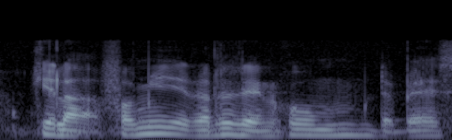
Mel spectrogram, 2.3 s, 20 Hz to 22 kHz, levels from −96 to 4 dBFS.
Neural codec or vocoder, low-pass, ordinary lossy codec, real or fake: none; none; none; real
